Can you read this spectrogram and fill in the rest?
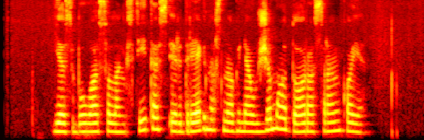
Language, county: Lithuanian, Šiauliai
